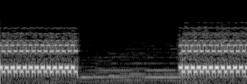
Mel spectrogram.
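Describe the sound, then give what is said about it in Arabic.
A phone rings in two loud bursts of a warbling electronic tone, separated by a pause of about a second, with no voices. “ما أن دخلتها رن هاتفها.”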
